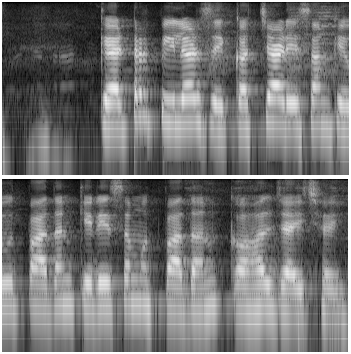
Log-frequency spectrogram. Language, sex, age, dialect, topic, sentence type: Magahi, male, 25-30, Western, agriculture, statement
